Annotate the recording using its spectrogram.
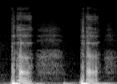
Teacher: अच्छा, अब जब एयर इधर तक आ जाती है फिर क्या होता है कि जब हमारी ट्रैकिया में आ जाती है, अब साउंड जिस तरह का होगा, ठीक है, तो उस लिहाज से जो है वो फॉर एग्जांपल अगर हम कहेंगे फ, अब जब हम कहेंगे तो हवा जो है वो माउथ में एक दफ़ा रुक जाती है। ठीक है, और फिर अचानक से वो है वो सडनली रिलीज़ होती है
